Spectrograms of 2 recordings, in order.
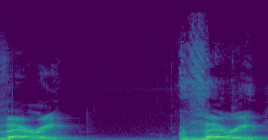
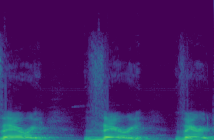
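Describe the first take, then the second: First: Very with W for V, as many learners say it; the common learner's mistake; wrong very. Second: Very with a clear V, teeth on lip; correct very. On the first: (وری اشتباه با صدای و) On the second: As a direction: say Very with a true V. (وری درست با صدای و انگلیسی) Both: Shown as a demonstration.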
